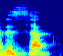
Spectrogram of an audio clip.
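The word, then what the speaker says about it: receipt: Next word है रिसेप्ट। रिसेप्ट word में भी दोस्तों आप देख रहे हैं कि हमारे पास यहां पर पी जो है वो साइलेंट है।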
